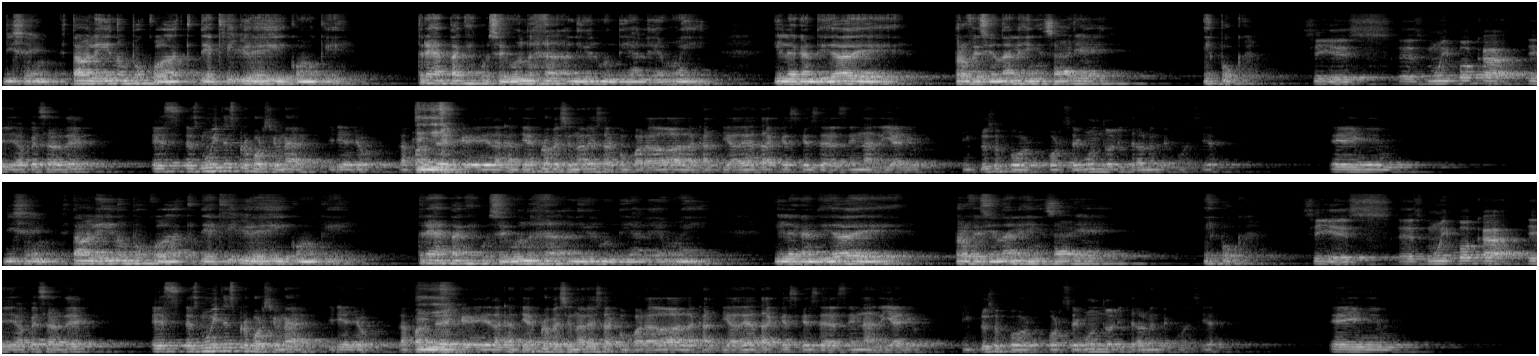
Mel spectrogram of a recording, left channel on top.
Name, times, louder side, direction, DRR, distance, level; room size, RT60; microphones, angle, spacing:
voice 1, 0.0-3.4 4.2-7.0 7.7-9.0 9.5-11.1 12.0-12.5 19.5-19.8, left 2 dB, 50° left, 3 dB, 0.5 m, -21 dB
voice 2, 13.0-16.2 16.8-19.0 19.3-24.5 25.0-27.5 28.6-29.2, equal, 15° right, 2 dB, 0.4 m, -26 dB
5.0 x 2.4 x 4.0 m, 1.2 s
head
